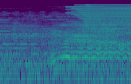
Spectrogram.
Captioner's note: groaning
